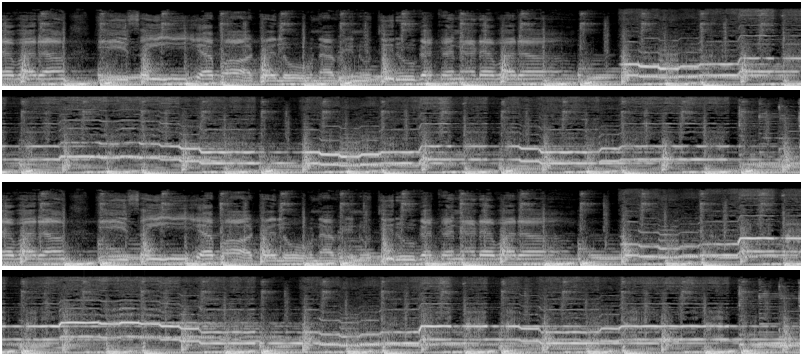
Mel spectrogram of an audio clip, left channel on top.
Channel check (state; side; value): normal; both; correlation 0.49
